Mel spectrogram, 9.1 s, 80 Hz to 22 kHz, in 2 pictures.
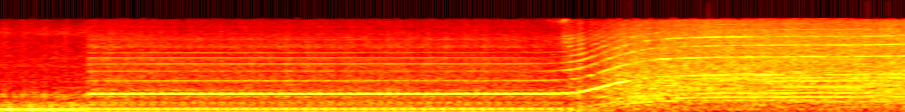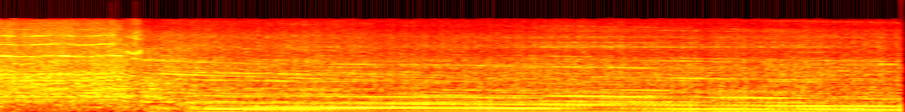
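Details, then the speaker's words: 1972 Dodge Demon with a Hellcat engine swap on the dyno: it pulls steadily, then revs shoot up and hang near the limiter. The torque converter was okay at 750 crank hp but appears slippery over 1,000 hp, so it is likely too loose. "So we've come to the consensus that the converter is more than likely far too loose Yeah. for the amount of power that it's making now."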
